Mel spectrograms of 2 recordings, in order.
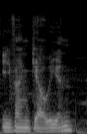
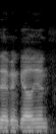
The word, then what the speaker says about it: Evangelion: how do you I pronounce it evangelian because evangelical but I hear a lot of people pronounce it Evangelion. I've always said Evangelion.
